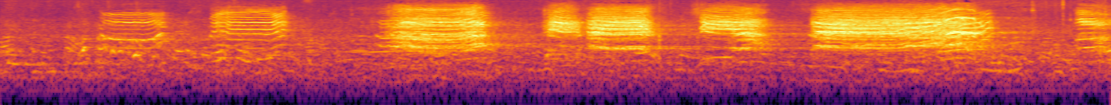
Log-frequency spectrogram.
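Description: A large choir of children sings in high voices outdoors.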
